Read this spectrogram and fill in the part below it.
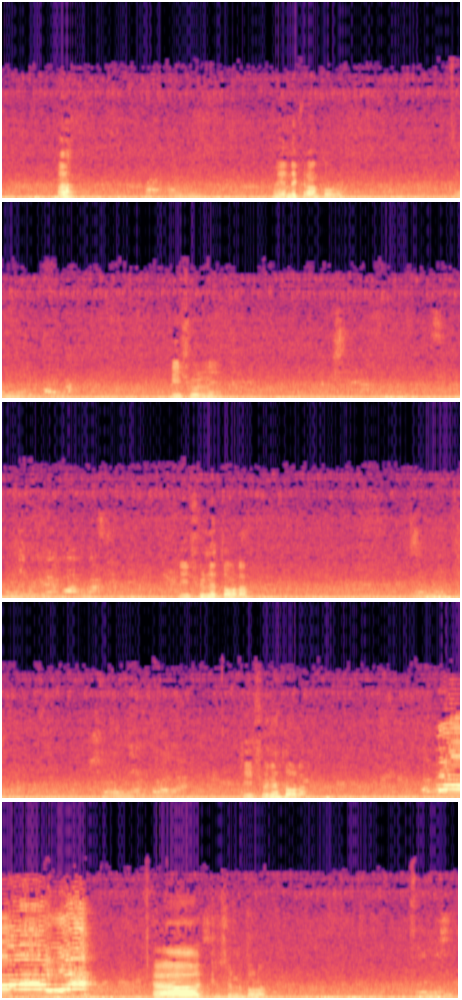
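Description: A little girl babbles and sings softly, close by.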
